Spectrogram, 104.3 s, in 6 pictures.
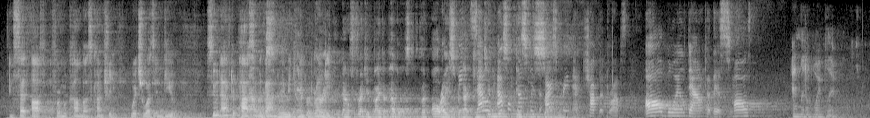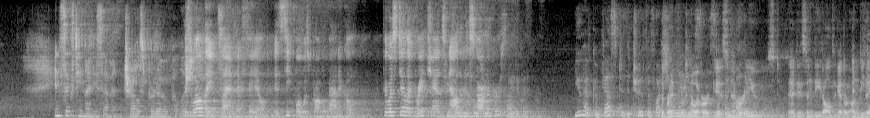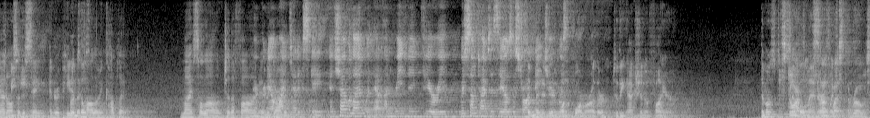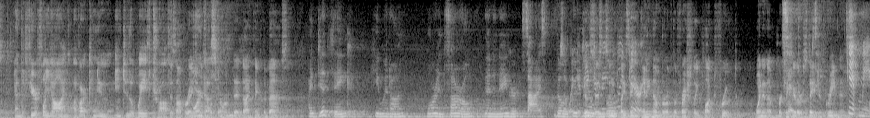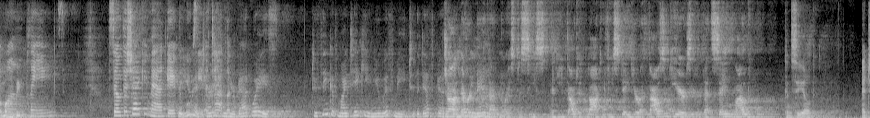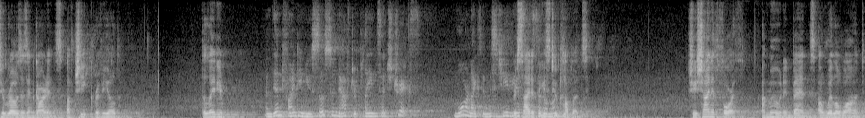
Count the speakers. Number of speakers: eight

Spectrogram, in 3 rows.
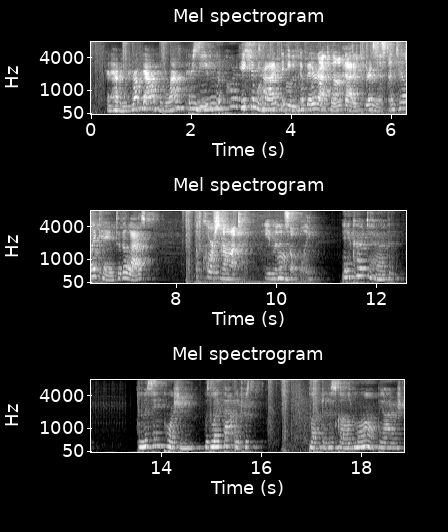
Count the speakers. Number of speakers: four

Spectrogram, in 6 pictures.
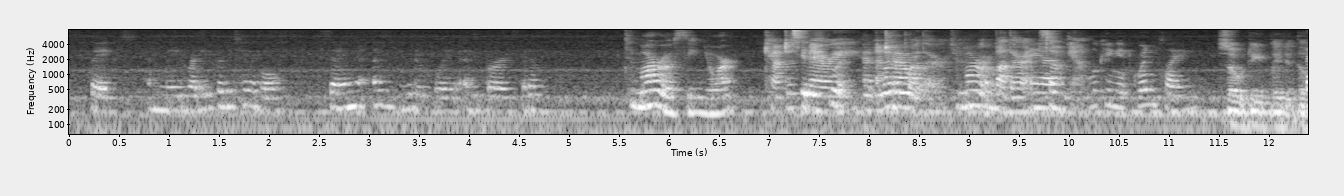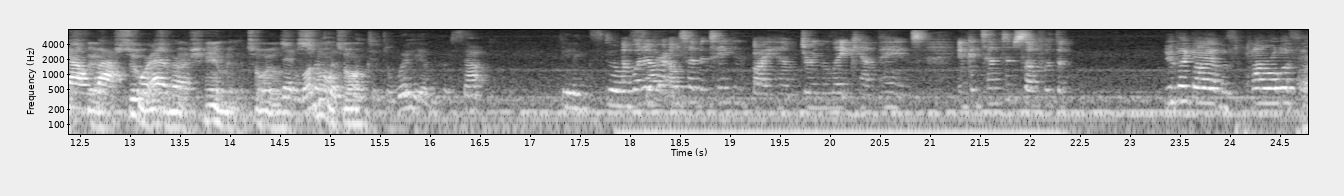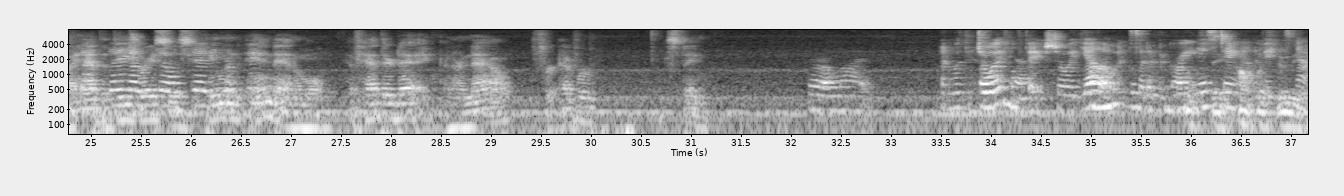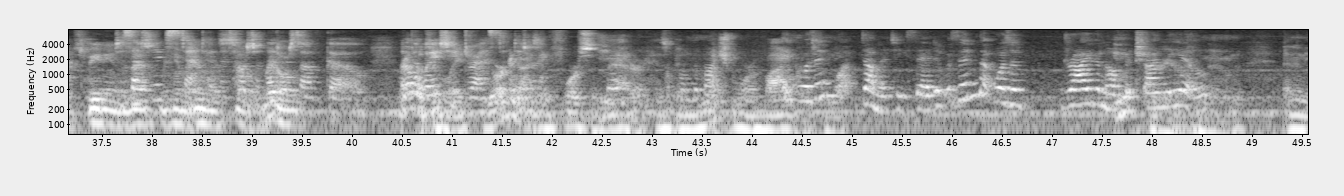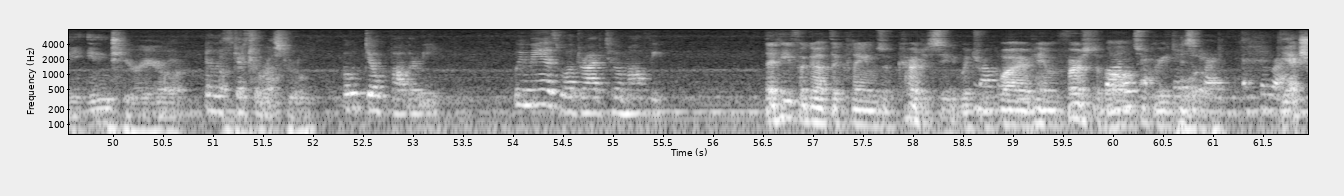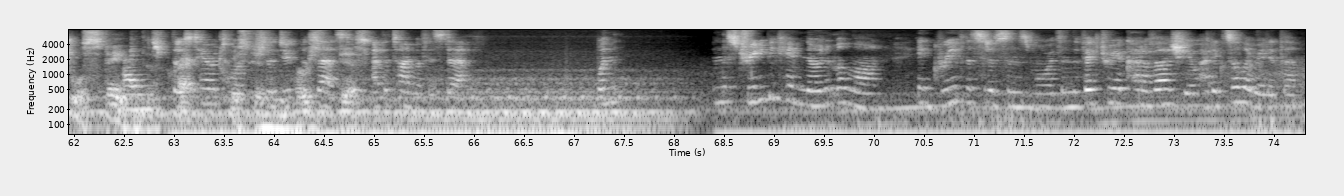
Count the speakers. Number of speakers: nine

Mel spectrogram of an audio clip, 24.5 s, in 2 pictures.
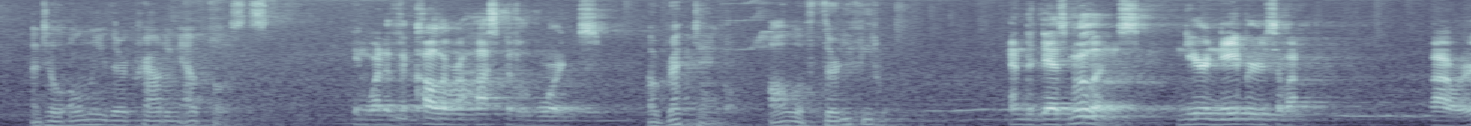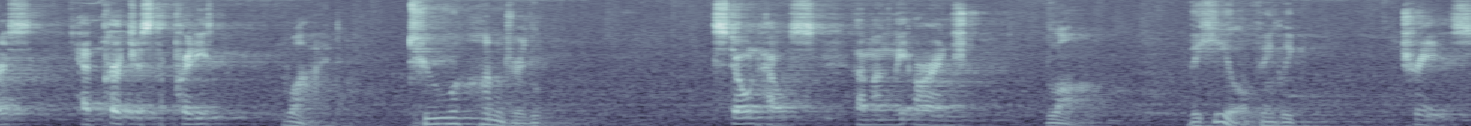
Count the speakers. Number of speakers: two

